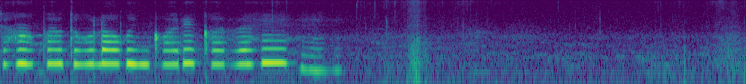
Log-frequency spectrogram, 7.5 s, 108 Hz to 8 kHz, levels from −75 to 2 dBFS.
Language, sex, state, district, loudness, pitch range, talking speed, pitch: Hindi, female, Rajasthan, Jaipur, -17 LUFS, 300-315 Hz, 65 wpm, 310 Hz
